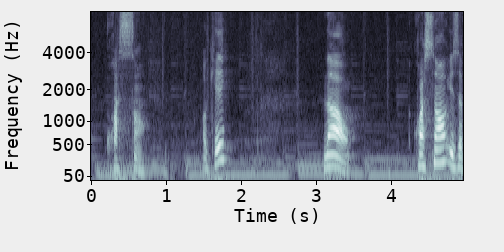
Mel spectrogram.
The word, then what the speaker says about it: croissant: So this is croissant, and here the main vowel sound you hear is wa and on. So croissant.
